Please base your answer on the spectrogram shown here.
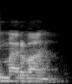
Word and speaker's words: Marwan: Sí, Marwan.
